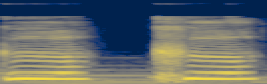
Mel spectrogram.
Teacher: K is different from g because it has a stronger burst of air. · These sounds come from the back of the tongue, touching the soft palate.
